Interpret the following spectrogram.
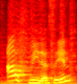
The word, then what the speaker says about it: Auf Wiedersehen: Tenemos A, U, F, que se pronuncia tal como está escrito. Auf. Auf. Luego tenemos una B, doble, que se pronuncia B. B. La I, E, ¿se acuerdan? La I está delante, entonces no pronunciamos la E. I. Y después tenemos D, E, R. D y E pronunciamos tal como en español y la R está delante de un consonante, así que la pronunciamos como una A. Dea. Dea.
